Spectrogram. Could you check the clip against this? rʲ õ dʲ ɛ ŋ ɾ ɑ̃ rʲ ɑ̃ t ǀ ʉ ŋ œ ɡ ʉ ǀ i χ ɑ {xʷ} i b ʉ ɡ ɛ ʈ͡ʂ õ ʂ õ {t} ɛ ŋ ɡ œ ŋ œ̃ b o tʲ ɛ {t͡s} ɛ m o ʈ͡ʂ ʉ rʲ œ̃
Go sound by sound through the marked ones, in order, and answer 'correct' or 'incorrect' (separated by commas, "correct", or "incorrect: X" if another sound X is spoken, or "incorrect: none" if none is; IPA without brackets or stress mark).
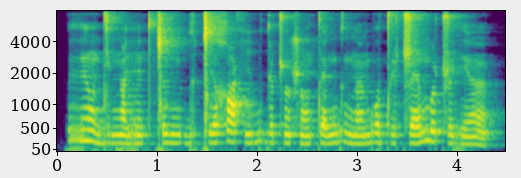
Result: incorrect: x, correct, incorrect: ʈ͡ʂ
